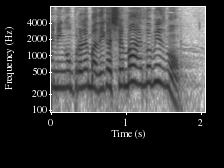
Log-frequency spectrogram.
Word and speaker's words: Shema: Que el otro día me dijeron que no es, no es Esma, que es Shema.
